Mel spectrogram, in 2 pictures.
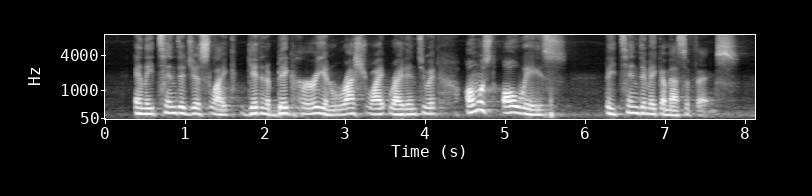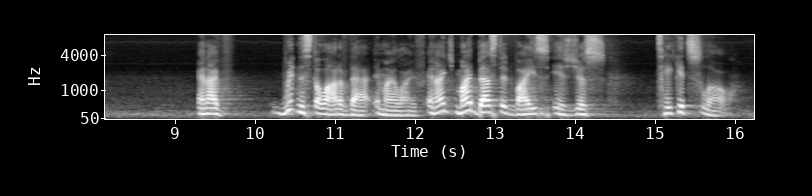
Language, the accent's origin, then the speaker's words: English; Louisiana, United States; I grew up in South Louisiana. South Louisiana is heavily Catholic. There's a lot of old French and Spanish influence in South Louisiana, so it's actually it's definitely one of the most Catholic regions of our country.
